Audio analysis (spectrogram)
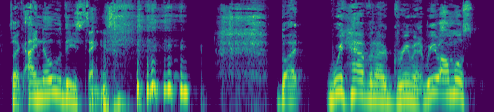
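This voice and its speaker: A man's voice: on the high side, animated, takes it slowly, warm tone, slightly rough, no room sound, studio quality. A man hosting a casual podcast chat, rambling along and swearing freely. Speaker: podcast host.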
